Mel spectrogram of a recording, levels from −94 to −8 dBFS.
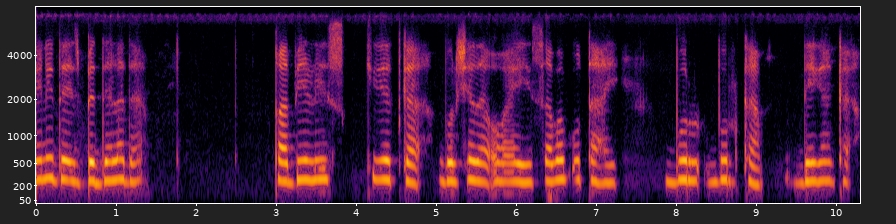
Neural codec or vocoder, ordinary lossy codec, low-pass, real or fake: none; Opus, 24 kbps; 7.2 kHz; real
